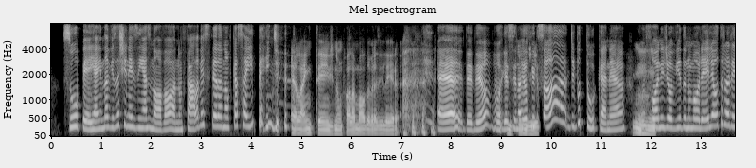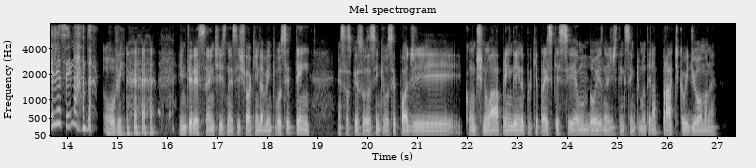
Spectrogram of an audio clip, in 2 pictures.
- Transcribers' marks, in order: laughing while speaking: "aí entende"; laugh; chuckle; laugh
- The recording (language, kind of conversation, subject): Portuguese, podcast, Quais palavras da sua língua não têm tradução?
